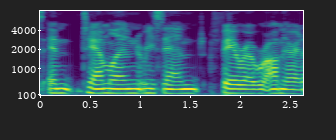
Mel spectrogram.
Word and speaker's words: Rhysand: Rhysand.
